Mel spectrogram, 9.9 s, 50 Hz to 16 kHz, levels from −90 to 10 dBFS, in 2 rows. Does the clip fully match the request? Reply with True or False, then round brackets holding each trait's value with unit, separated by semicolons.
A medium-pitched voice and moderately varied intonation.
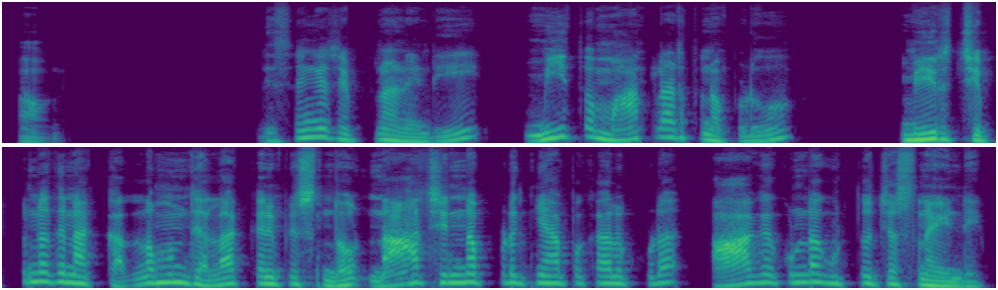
False (170 Hz; 7.2 semitones)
